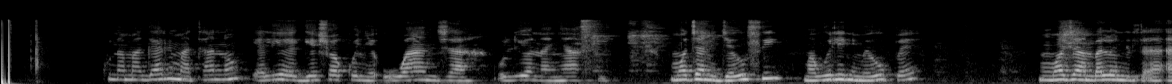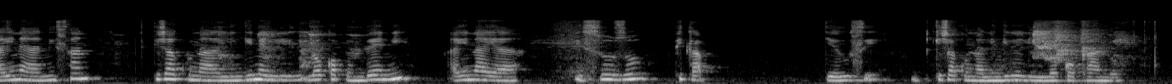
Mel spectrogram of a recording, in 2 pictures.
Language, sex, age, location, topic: Swahili, female, 25-35, Kisumu, finance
